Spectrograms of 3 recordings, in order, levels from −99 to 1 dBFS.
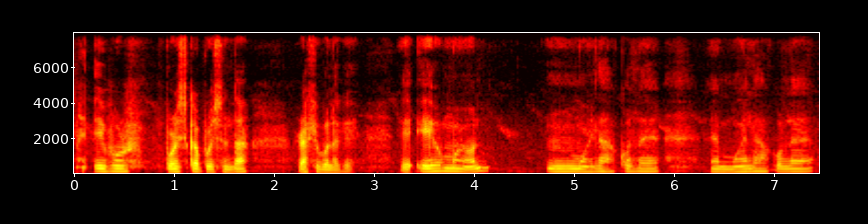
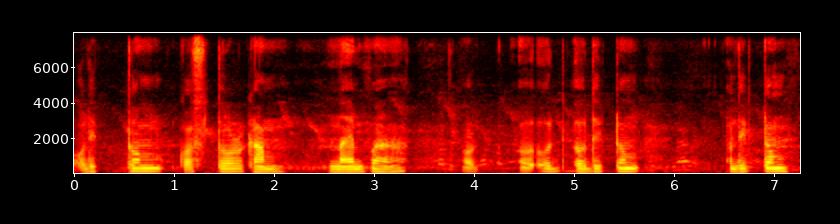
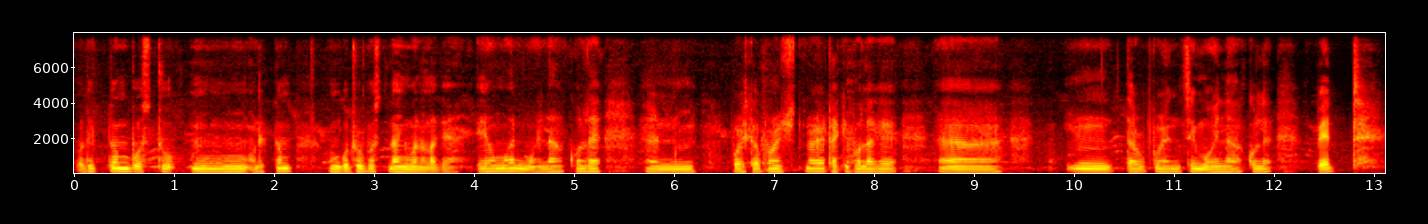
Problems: background sounds at intervals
